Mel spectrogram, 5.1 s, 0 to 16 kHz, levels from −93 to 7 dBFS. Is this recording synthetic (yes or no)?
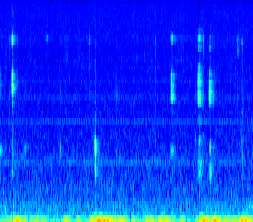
yes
